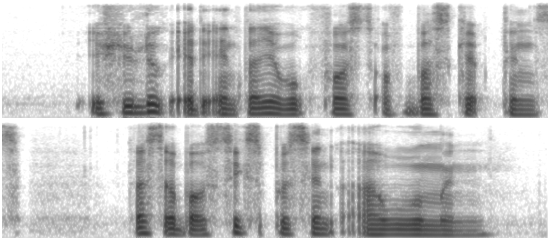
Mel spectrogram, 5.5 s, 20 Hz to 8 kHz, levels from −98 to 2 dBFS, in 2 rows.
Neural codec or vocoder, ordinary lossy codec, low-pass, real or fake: none; Opus, 32 kbps; 7.2 kHz; real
